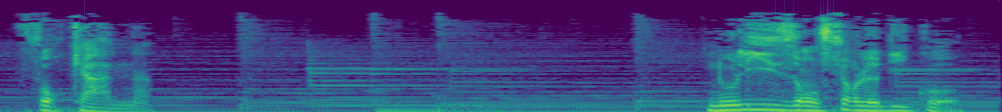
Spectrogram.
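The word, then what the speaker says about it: Furqan: Le troisième mot en surbrillance vert, se prononce, Fourqan.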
